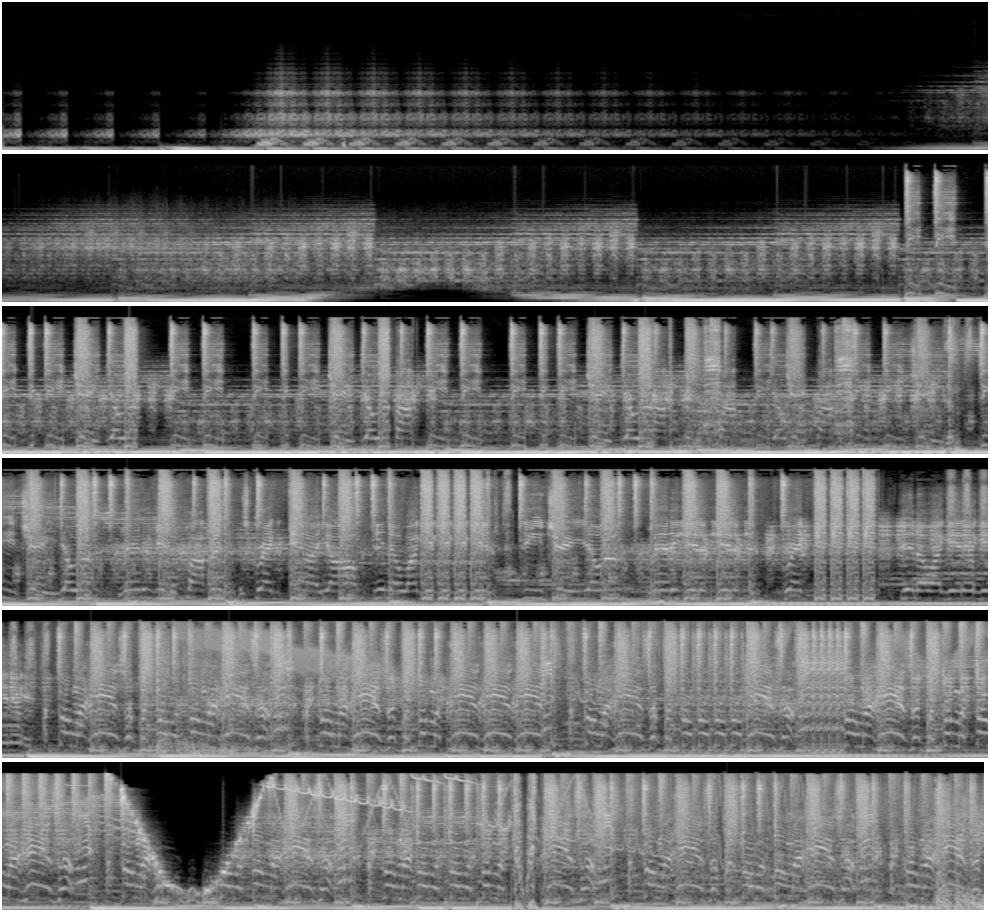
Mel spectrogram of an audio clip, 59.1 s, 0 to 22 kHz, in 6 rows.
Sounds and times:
Music: 1.4s - 59.1s.

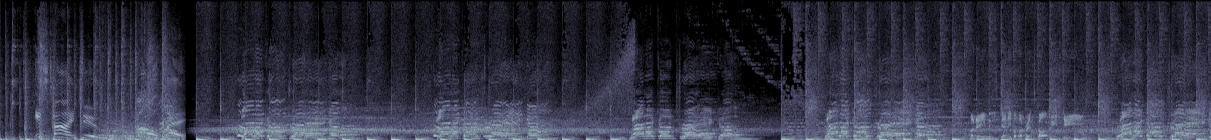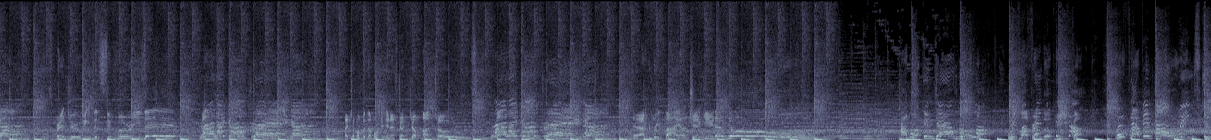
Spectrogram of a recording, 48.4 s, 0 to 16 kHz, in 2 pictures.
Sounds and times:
Music: 0.0s - 48.4s.

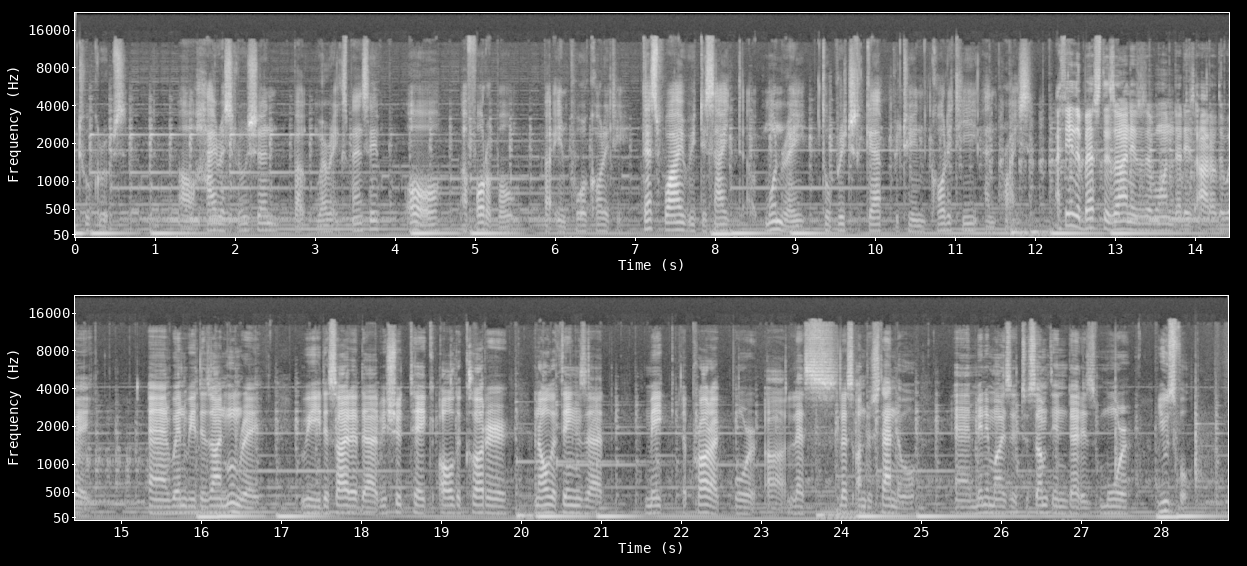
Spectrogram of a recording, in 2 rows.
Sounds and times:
Speech: 0.0s - 0.6s, 1.3s - 14.7s, 15.3s - 28.4s
Music: 0.0s - 28.8s.

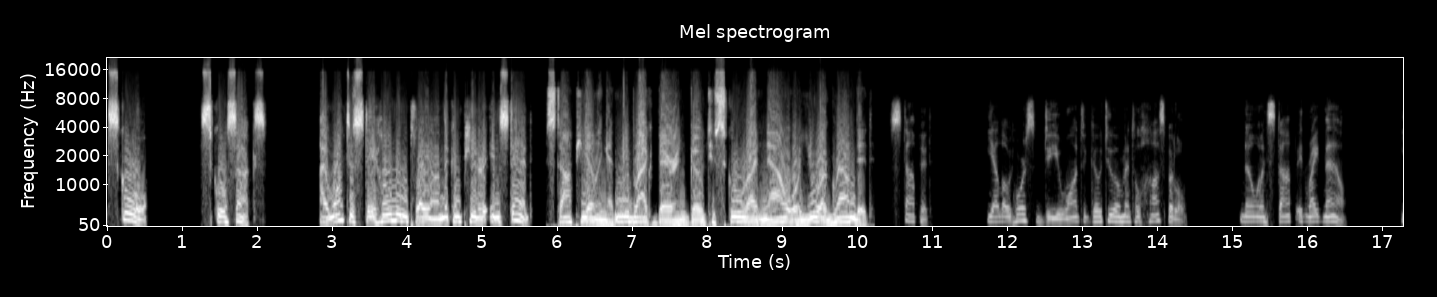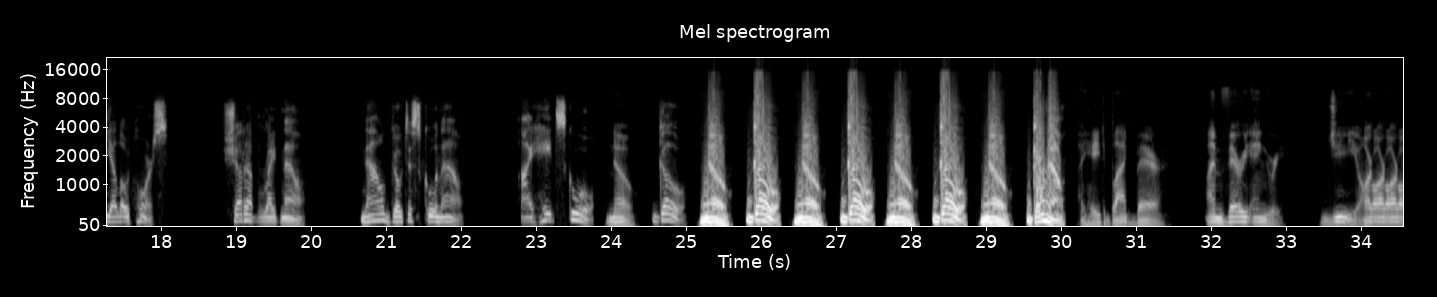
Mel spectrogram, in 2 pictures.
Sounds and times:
Speech: 0.0s - 0.6s, 1.3s - 2.2s, 2.8s - 11.0s, 11.8s - 14.4s, 15.1s - 16.6s, 17.3s - 18.2s, 18.8s - 20.0s, 20.7s - 22.1s, 22.8s - 34.5s.

